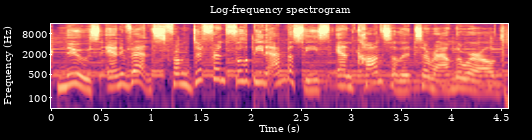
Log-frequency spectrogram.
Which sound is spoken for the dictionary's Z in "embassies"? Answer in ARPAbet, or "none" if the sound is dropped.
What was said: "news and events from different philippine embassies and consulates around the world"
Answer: Z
